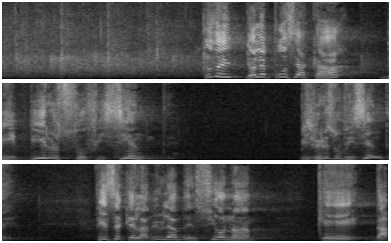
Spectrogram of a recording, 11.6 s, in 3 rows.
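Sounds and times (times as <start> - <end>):
audience clapping: 0.0 - 2.7, 3.3 - 3.9
speech: 2.0 - 5.5, 6.9 - 8.0, 8.7 - 11.5.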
